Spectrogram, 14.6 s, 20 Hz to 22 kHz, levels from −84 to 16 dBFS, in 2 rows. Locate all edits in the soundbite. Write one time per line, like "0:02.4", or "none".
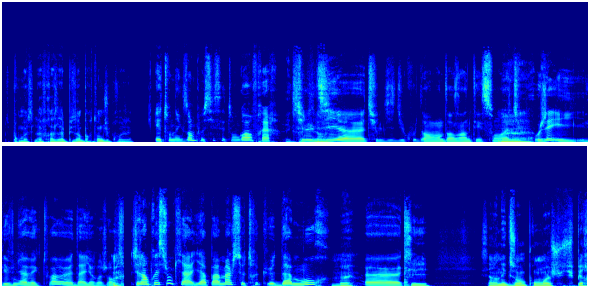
0:08.8
0:12.3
